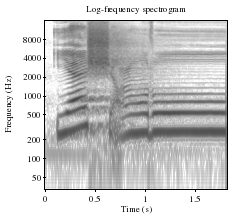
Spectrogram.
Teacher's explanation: Mad tabi'inya waw sukun yang sebelumnya baris dhammah, kemudian huruf yang disukunkannya huruf nun. Maka ro-nya panjang, boleh 2 atau 4 atau 6 harokat, asal konsisten dalam sekali baca. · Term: mad arid li sukun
